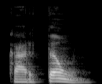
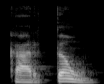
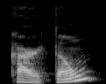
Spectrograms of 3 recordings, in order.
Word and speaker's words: cartão: The correct pronunciation is cartão. Once again, cartão. Now, pronunciation can vary depending on the region, so you might also hear it pronounced as cartão or cartão.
